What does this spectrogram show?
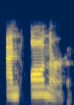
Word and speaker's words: honor: an hour an air an hour an honor an honor okay silent h meaning you don't you don't you don't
